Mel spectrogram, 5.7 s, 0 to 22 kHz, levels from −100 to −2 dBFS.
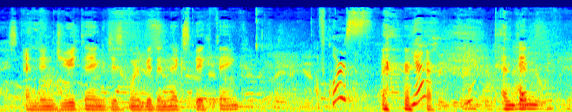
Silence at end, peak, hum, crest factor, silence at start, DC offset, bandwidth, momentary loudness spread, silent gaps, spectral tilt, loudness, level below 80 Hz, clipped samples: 0 s; -2 dBFS; none; 18 dB; 0 s; under 0.1%; 16.5 kHz; 12 LU; none; -5.5 dB/octave; -21 LUFS; -44 dBFS; under 0.1%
